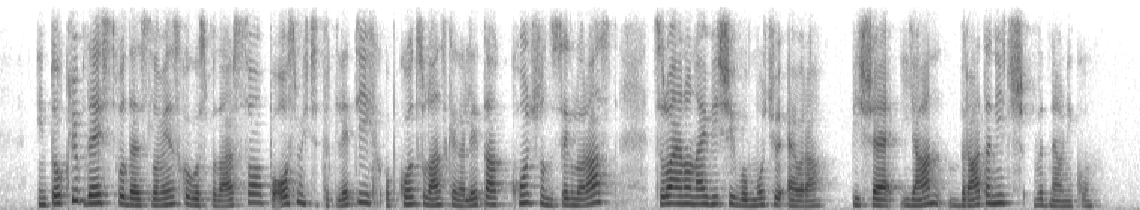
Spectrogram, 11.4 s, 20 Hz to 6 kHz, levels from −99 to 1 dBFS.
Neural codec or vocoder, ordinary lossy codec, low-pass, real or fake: none; Opus, 24 kbps; 5.4 kHz; real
